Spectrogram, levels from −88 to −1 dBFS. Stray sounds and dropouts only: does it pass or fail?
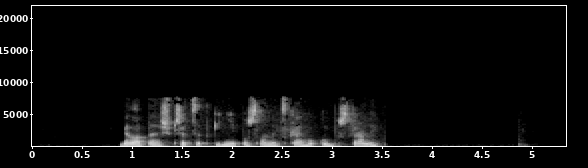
pass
